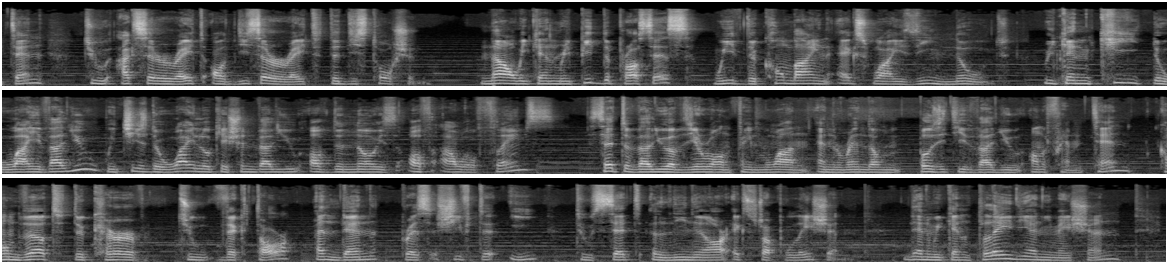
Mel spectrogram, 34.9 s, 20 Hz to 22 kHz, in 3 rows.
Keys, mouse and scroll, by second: 2.9 g, 8.1 space, 9.0 click, 10.3 shift+middle click, 12.2 shift+middle click, 12.8-13.6 scroll up 3, 15.1 i, 16.4 click, 18.2 click, 20.9 i, 21.9 click, 22.5 click, 23.6 shift+middle click, 25.3 click, 26.0 g, 27.7 click, 29.1 scroll up 2, 29.3 a, 30.4 v, 31.9 click, 32.1 click, 33.3 shift+e.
